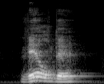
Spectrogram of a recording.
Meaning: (adjective) inflection of wild: 1. masculine/feminine singular attributive 2. definite neuter singular attributive 3. plural attributive; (noun) 1. savage, uncivilized person 2. brute
- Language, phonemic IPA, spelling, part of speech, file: Dutch, /ˈwɪldə/, wilde, noun / adjective / verb, Nl-wilde.ogg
